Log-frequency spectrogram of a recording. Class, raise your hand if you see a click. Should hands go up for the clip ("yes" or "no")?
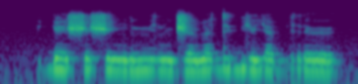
no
